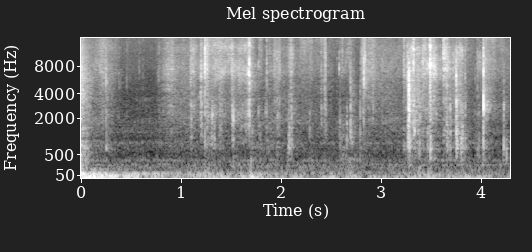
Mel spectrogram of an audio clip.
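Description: A plastic wrapper crackles as hands pick at a game case.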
